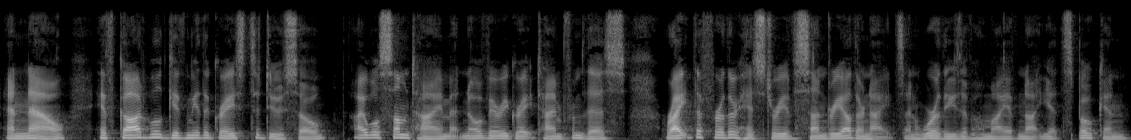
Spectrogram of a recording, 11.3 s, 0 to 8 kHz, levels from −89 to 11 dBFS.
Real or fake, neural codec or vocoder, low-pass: real; none; 7.2 kHz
